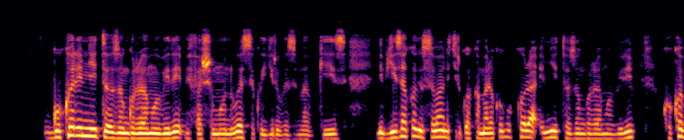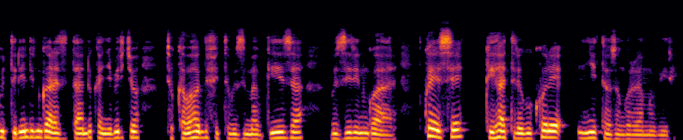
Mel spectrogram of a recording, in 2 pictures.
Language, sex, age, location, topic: Kinyarwanda, male, 25-35, Huye, health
